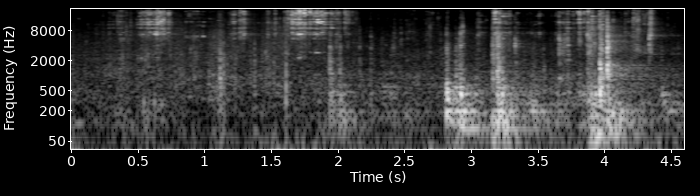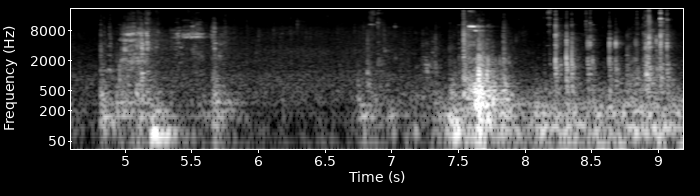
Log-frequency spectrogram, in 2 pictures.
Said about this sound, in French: Bon, est-ce que j'ai mis mes clés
